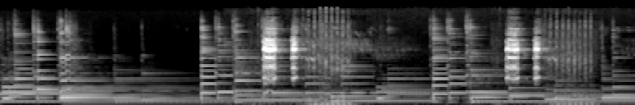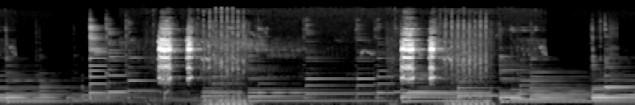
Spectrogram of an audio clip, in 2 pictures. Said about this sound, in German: Das war der Fasan.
